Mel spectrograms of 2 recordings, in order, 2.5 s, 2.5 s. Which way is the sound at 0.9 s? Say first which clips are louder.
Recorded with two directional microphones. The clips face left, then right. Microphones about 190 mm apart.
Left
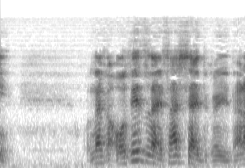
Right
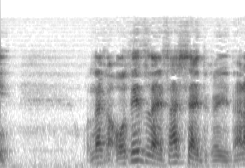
Right 2 dB; 15° left (ahead or behind).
